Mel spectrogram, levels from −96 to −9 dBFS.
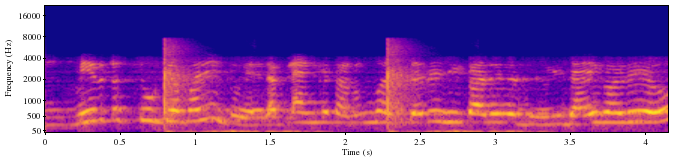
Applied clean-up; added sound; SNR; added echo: none; Clapping; 11 dB; reverberation time 0.2 s.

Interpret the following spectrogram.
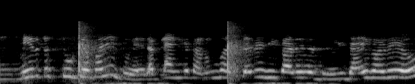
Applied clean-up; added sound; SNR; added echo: classical method WPE with log-MMSE.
